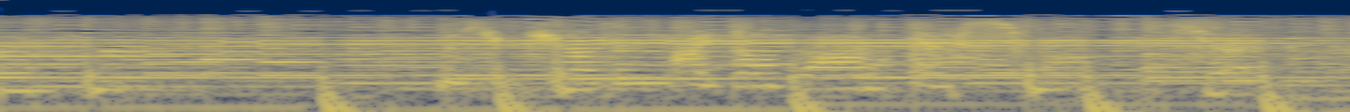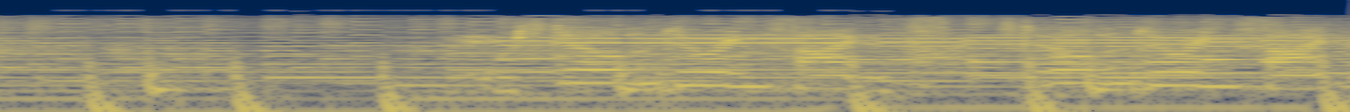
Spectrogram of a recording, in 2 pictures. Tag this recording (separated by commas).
Music, Jazz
